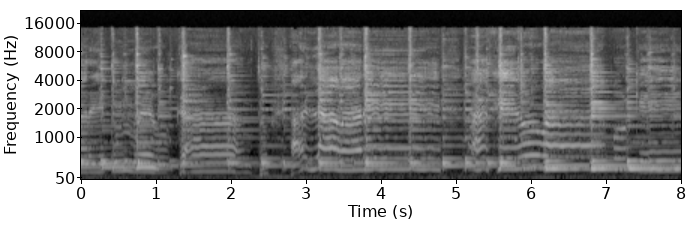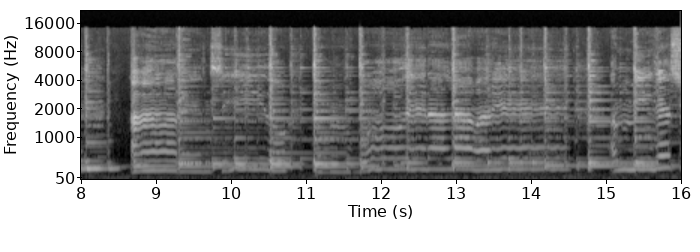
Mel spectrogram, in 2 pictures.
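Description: Fender soprano ukulele strummed in a steady rhythm, playing the chords of a worship song in E minor.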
